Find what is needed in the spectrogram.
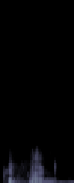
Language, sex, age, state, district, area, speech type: Kannada, male, 30-45, Karnataka, Chitradurga, rural, conversation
